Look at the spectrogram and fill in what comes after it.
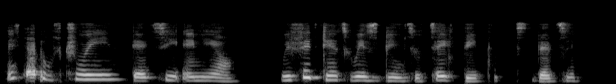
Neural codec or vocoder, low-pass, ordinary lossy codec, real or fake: codec, 44.1 kHz, 1.7 kbps, Pupu-Codec; 7.2 kHz; AAC, 48 kbps; fake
